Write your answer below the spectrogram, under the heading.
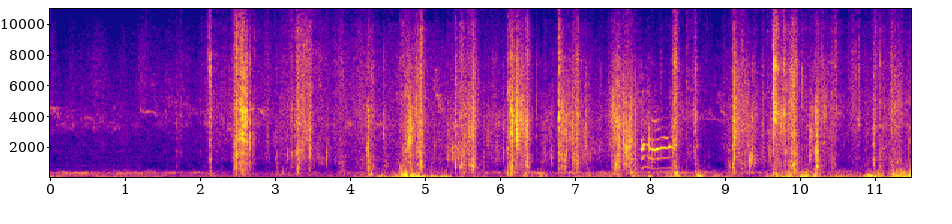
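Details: Weak, debilitated orange tabby stray cat found on a cat island, filmed with a GoPro HERO8: one short harmonic meow near the eighth second, set among crunching footsteps and handling noise outdoors.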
